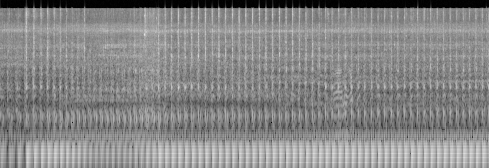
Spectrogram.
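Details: Steel-wheeled tractor ploughing a rice field with a loud replacement exhaust pipe: hard, evenly spaced thumping about four beats a second under load, with a harsh, loud open-pipe bark.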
